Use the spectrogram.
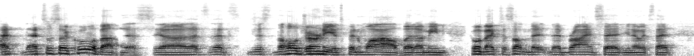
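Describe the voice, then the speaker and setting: A man talks at a fairly quick pace in a normal speaking voice. His pitch sits at a medium level with ordinary pitch variation. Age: 40s. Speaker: networking organization co-founder, former banker. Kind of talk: podcast interview conversation.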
